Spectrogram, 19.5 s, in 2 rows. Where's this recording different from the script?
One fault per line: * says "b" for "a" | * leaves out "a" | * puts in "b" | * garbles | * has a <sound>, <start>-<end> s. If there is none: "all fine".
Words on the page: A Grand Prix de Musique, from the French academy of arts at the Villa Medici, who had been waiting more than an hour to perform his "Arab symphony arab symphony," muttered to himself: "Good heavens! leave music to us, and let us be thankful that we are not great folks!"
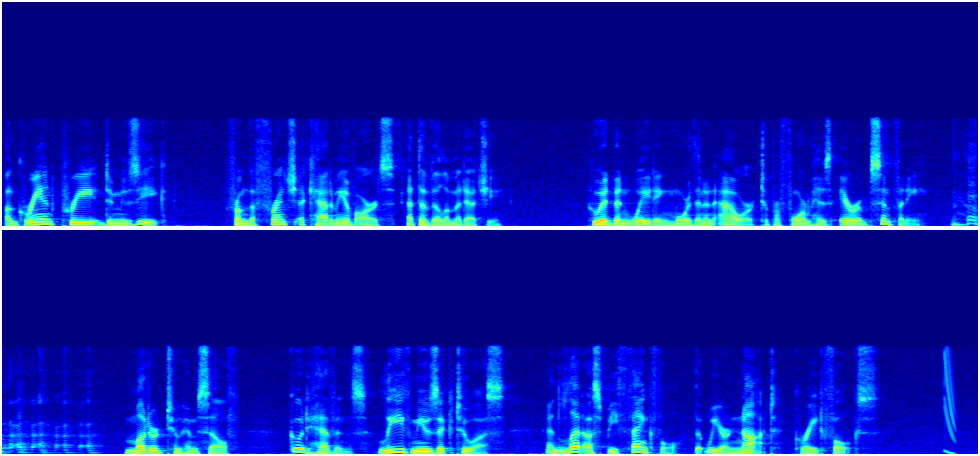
* leaves out "arab symphony"
* has a laugh, 9.5-10.8 s
* has a chirp, 19.2-19.3 s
